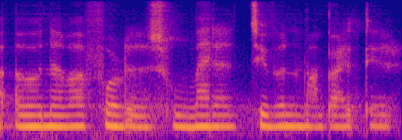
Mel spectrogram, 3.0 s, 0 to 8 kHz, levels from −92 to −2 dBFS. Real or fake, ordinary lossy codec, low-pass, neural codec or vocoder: fake; none; none; codec, 16 kHz, 0.8 kbps, ZipCodec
